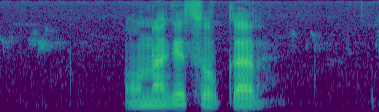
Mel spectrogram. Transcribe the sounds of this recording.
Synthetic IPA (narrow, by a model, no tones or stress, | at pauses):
ɔnaɡɛsɔɾkaɾ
